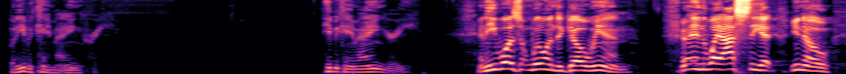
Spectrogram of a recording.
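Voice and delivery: ordinary delivery

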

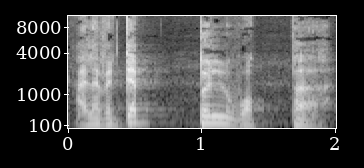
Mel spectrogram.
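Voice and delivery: slow drawn-out Welsh order at the counter; mock Welsh accent, slow. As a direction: stretch the syllables in a Welsh accent. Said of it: "That's how you do a Welsh accent that way".

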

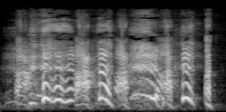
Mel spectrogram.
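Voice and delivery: high burst of laughter; cackling laughter; real laughing fit. Real, not acted. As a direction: crack up helplessly. Group cracks up at story.

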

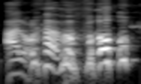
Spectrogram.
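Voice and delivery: giggling mid-line; laughing through a quote. Retold or imitated. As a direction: break into laughter on the punchline. Din voiced, speaker cracking up.

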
